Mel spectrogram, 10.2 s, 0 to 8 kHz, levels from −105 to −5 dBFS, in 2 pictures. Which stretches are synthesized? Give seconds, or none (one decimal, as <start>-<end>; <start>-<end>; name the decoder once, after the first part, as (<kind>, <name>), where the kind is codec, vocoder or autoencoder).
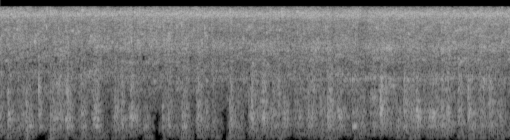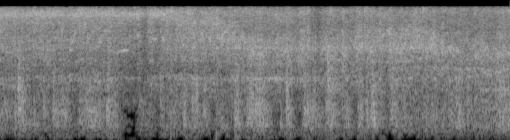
none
